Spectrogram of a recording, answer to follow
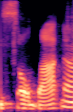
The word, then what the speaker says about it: Soldotna: So the rink's in Soldotna, Alaska, Okay.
